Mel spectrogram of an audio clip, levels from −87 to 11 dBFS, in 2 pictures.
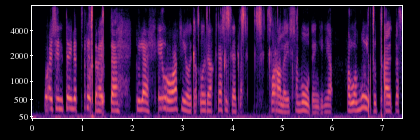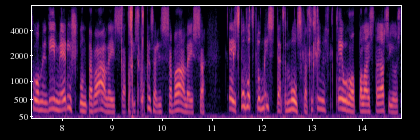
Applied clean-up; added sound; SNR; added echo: neural diffusion model UNIVERSE++.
